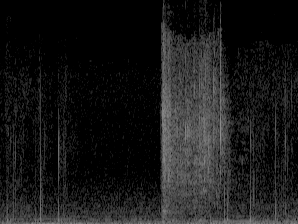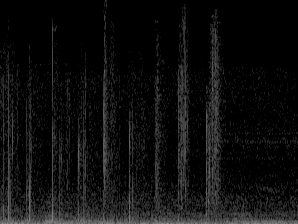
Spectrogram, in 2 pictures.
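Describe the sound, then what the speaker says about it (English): In the video game Abiotic Factor, a tap runs into a pot, a continuous rush of splashing water with light clicks and footsteps, steady and moderately near. "Take my pot, fill it with water."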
